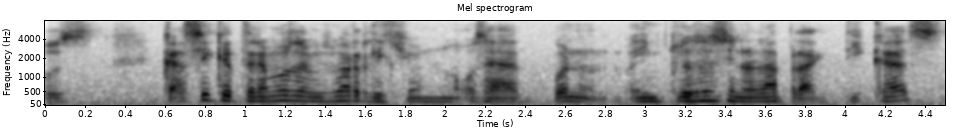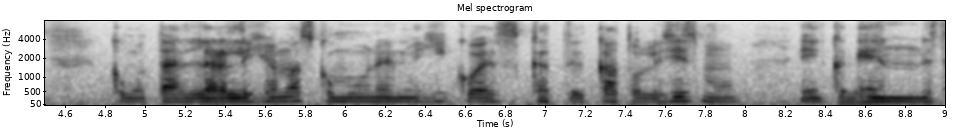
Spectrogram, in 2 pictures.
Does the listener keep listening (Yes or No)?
Yes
